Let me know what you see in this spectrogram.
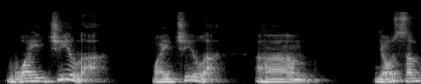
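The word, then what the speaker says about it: Weigela: those names that is a little hard to pronounce uh it's weila weila um you know some people just from looking at it it looks like gosh it looks like a wigli um we've heard that a lot my wife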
